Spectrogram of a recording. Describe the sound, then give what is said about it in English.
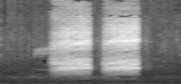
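Two harsh, grating Clark's nutcracker calls in quick succession, high in the mountains near treeline in the western United States, each about a third of a second long and fairly loud, with a brief pause between them and quiet background otherwise. “High in the mountains near Treeline in the western states, a Clark's nutcracker folds its wings and dives.”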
